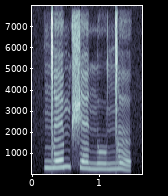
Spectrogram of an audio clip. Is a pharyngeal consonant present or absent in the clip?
absent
